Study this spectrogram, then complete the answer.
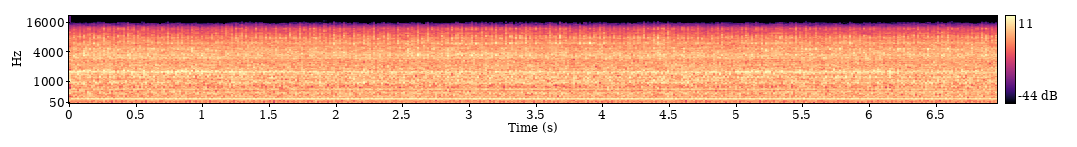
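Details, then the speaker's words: Free old wood chipper's small single-cylinder engine after a new kit and spark plug gapped at 30: steady drone with constant hum and even pulse, no surging or misfire; running healthy. "right on well it runs sounds pretty good"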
